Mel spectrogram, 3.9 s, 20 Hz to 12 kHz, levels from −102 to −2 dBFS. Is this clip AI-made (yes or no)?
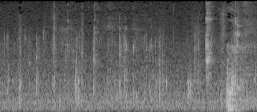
no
